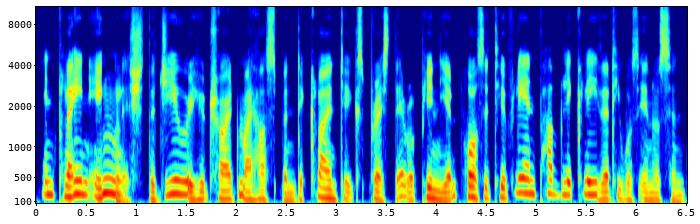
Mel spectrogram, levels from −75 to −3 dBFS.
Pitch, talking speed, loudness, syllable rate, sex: 165 Hz, 195 wpm, -18 LUFS, 5.7 syllables/s, female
